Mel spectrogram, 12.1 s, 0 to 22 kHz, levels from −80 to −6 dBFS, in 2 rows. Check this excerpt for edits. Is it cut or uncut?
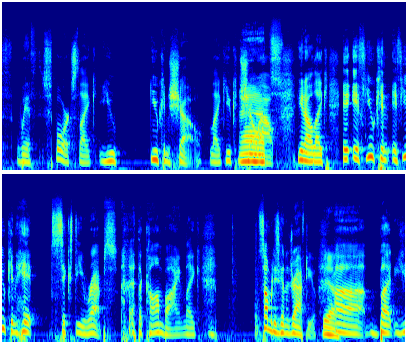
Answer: uncut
